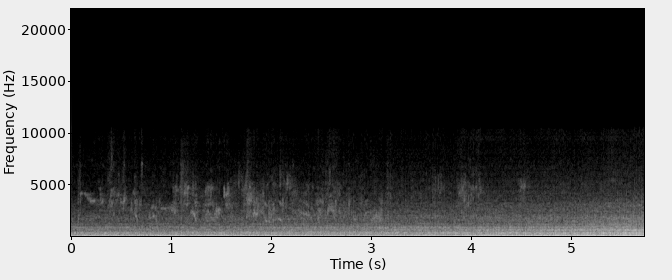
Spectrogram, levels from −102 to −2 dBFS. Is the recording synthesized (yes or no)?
yes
